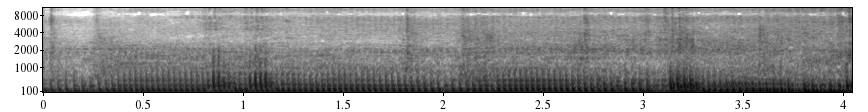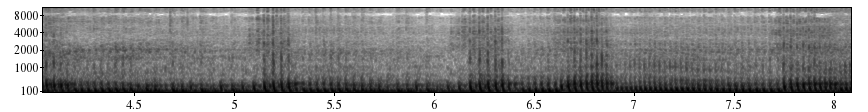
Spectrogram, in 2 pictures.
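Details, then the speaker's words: Pit Pro pit bike with a 90cc GPX engine, new Amazon carb replacing an oversized carb that ran too rich to run; idle and air-fuel set. Small single revs up and drops back crisply, following the throttle cleanly; normal running. "Okay, so the Amazon carb is on. The idle's set. I drove around a little bit, set the air fuel. It's running and driving pretty good, actually."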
